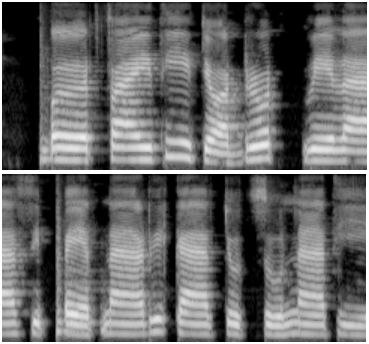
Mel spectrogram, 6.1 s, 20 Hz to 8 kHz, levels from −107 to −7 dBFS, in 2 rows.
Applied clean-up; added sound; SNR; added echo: neural mask model RNNoise.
